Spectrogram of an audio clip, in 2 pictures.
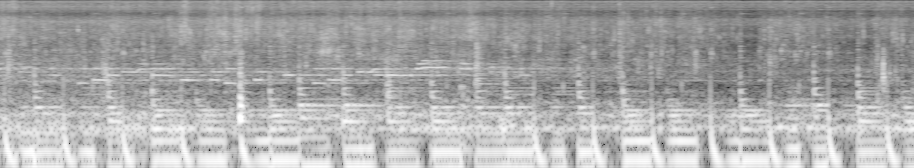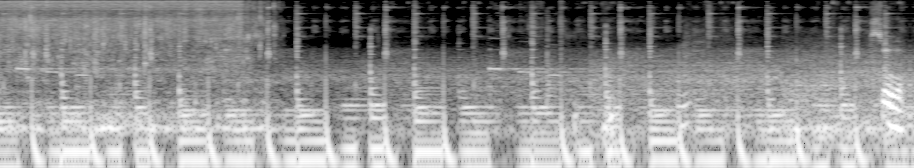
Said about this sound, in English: I will remove this water, wash it, and start making use of it.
